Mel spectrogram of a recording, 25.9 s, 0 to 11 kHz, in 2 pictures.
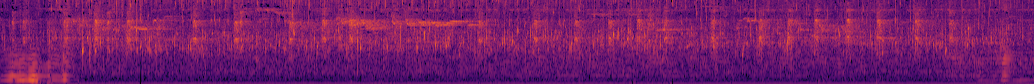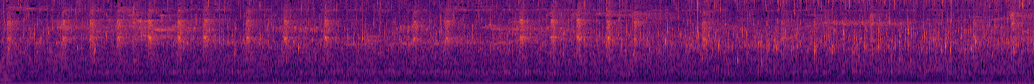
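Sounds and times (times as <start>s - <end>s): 
stream trickling through a spring forest: 0.0s - 25.8s.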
